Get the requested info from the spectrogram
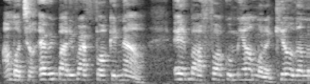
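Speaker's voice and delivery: high, hammed-up tough guy bragging; tough-guy threat. New inmate threatening the whole cell, hammed-up tough-guy voice. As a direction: play a movie-style hard man. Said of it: "He tells everybody".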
